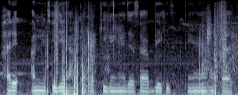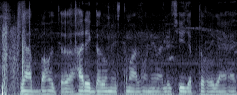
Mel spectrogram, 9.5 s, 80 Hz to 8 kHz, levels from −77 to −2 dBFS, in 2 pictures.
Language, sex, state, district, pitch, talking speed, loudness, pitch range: Hindi, male, Odisha, Nuapada, 105 Hz, 195 wpm, -22 LUFS, 100-110 Hz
